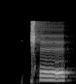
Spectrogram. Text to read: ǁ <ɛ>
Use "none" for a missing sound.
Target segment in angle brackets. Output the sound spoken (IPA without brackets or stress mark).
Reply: ɛ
